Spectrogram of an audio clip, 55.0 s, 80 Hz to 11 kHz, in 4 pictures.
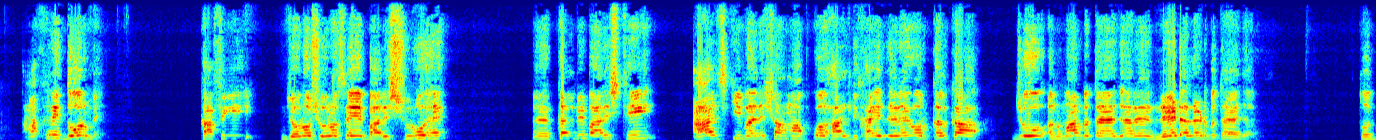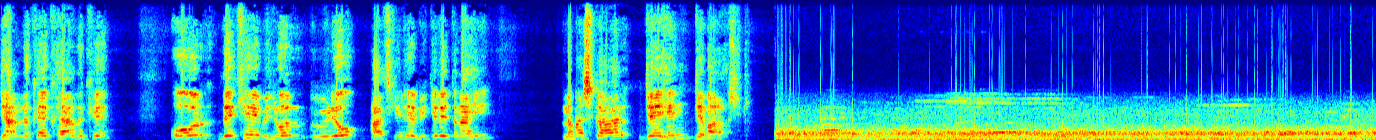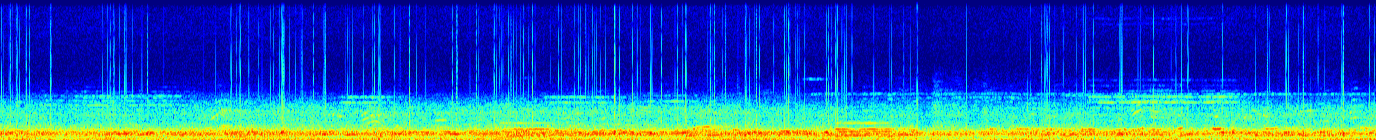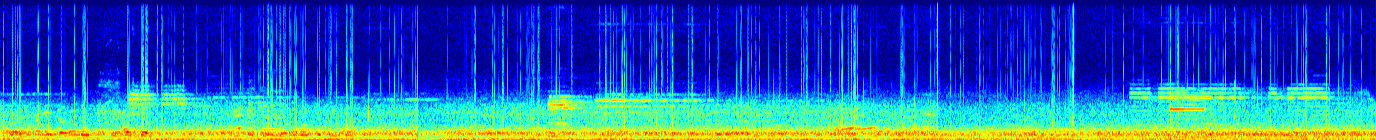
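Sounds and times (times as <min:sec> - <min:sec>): heavy rain: 0:21.5 - 0:55.0.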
